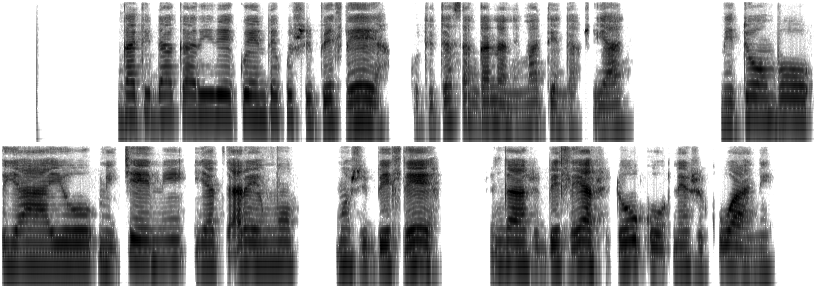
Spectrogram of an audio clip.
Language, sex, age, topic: Ndau, female, 36-49, health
